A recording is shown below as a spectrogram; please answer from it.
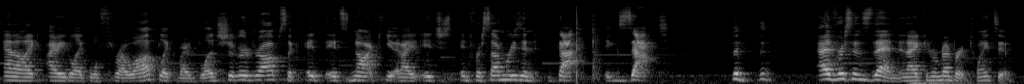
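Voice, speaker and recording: Rambling, lower-pitched woman gamer. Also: fairly quick, soft background music. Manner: rambling and self-deprecating, many fillers and restarts. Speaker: game streamer. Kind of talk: casual chat during a game playthrough.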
